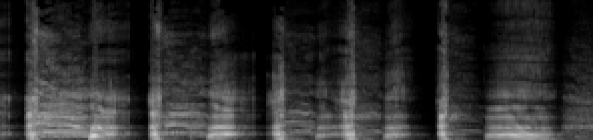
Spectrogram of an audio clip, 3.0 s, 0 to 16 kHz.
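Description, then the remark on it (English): A string of exaggerated, deliberate coughs made for comedic effect, about six or seven sharp bursts in quick uneven succession, loud, with no talking in between. “100,000, those coughs were for comedic effect.”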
